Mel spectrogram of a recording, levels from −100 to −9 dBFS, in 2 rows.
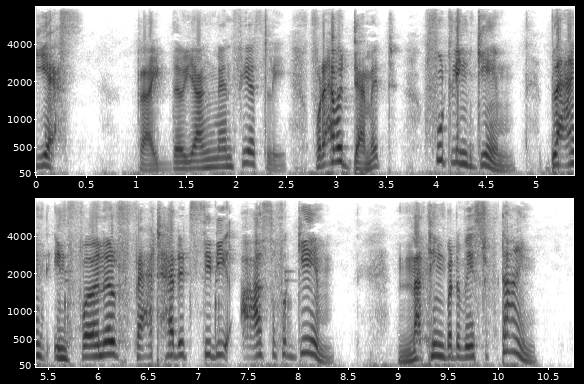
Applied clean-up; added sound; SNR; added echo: none; Chink, clink; 20 dB; none.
